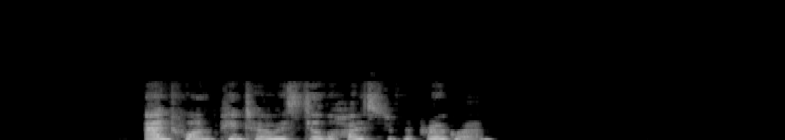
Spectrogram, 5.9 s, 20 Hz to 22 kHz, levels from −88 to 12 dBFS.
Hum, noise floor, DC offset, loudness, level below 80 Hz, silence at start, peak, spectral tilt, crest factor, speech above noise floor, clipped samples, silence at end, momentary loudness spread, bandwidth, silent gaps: none; under -90 dBFS; under 0.1%; -23 LUFS; -72 dBFS; 1.1 s; -4 dBFS; -5.5 dB/octave; 22 dB; over 67 dB; under 0.1%; 2.2 s; 13 LU; 9.4 kHz; none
